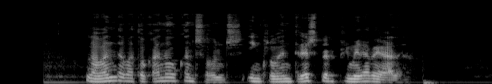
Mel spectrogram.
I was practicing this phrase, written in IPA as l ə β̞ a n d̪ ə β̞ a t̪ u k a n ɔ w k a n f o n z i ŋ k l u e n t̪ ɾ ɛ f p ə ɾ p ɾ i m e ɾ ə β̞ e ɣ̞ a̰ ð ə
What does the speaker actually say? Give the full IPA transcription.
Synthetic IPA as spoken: l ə β̞ a n d̪ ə β̞ a t̪ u k a n ɔ w k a n s o n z i ŋ k l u e n t̪ ɾ ɛ s p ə ɾ p ɾ i m e ɾ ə β̞ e ɣ̞ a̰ ð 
